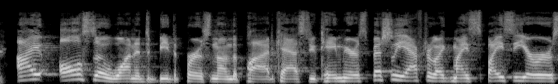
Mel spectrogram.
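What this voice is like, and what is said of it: Usual voice. Nothing is said of it.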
